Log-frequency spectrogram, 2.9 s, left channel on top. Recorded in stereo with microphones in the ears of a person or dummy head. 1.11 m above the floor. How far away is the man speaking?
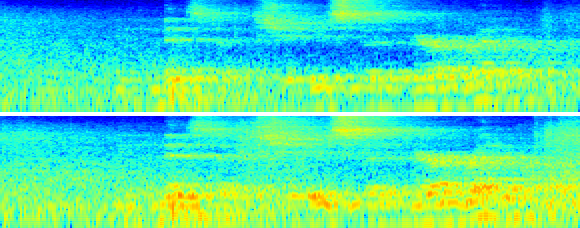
About 1.7 m.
